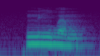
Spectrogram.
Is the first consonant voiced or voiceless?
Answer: voiced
